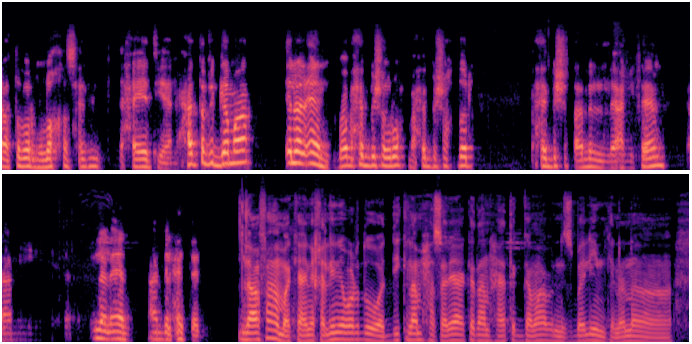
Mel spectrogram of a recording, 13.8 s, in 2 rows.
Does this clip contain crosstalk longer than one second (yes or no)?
no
